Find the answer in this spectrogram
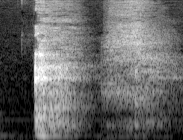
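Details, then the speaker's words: Adult with a common cold caught indoors, wheezing and sniffing: one abrupt, harsh cough or throat-clearing burst, then a fading breathy exhale. "can hear I'm bit wheezing and sniffing and that's because I caught a cold and not because I was outside but I caught it inside"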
